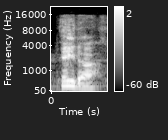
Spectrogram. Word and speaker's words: Ada: little easier to announce ada it's almost like it's like ida oh it's like ida almost but ada is it ada or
